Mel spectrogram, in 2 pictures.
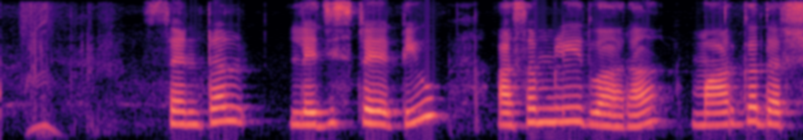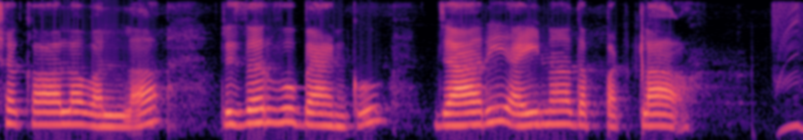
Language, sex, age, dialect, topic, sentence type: Telugu, female, 25-30, Southern, banking, statement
